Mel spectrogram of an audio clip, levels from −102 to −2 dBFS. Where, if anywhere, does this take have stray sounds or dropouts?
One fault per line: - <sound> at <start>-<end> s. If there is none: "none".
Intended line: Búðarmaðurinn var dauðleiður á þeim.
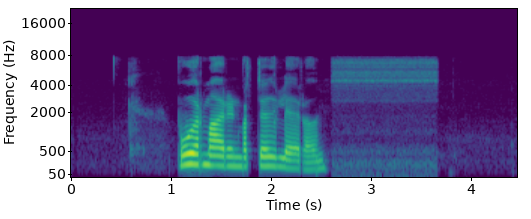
none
